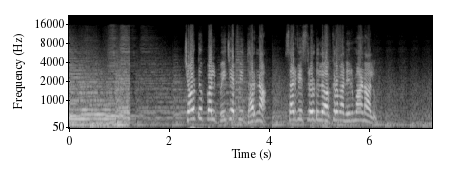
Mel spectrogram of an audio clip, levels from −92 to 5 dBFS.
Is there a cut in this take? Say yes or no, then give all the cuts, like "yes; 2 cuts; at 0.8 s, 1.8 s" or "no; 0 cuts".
yes; 1 cut; at 1.2 s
